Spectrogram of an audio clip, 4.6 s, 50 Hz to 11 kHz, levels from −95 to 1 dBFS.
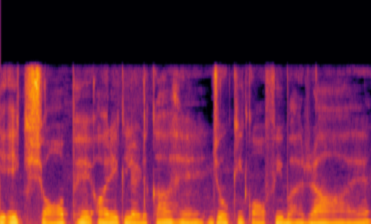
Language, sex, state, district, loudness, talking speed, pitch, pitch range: Hindi, female, Bihar, Samastipur, -18 LUFS, 180 wpm, 205 Hz, 190-220 Hz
